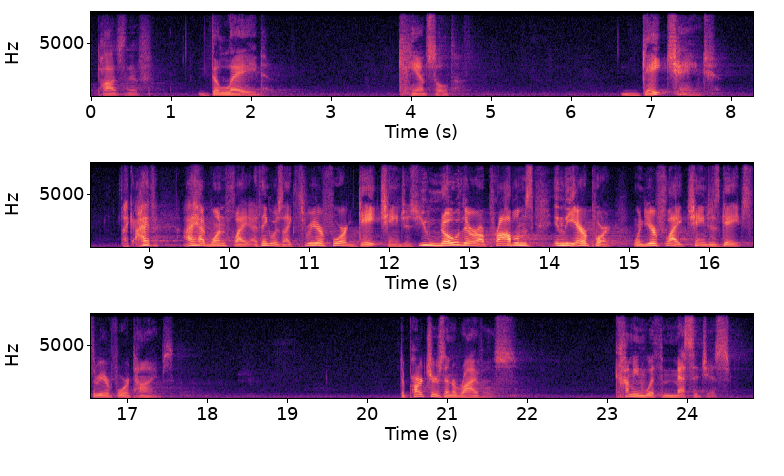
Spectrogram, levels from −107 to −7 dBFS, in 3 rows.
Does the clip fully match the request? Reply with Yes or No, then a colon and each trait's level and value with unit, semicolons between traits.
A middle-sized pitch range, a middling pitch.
No: wide, 6.5 semitones; medium, 145 Hz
